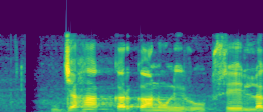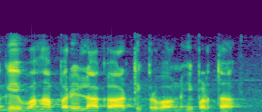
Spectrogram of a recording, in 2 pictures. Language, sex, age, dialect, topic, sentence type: Hindi, male, 31-35, Awadhi Bundeli, banking, statement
